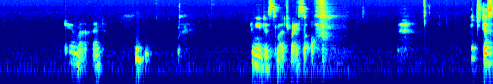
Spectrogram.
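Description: A woman speaks calmly and close by, in short bursts.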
